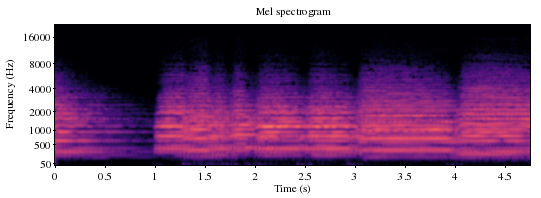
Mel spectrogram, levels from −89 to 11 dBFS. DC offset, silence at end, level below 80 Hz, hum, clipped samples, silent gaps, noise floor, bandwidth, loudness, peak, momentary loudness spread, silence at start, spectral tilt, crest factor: under 0.1%; 0 s; -82 dBFS; none; under 0.1%; none; -49 dBFS; 11.5 kHz; -24 LUFS; -10 dBFS; 8 LU; 0 s; -2 dB/octave; 14 dB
